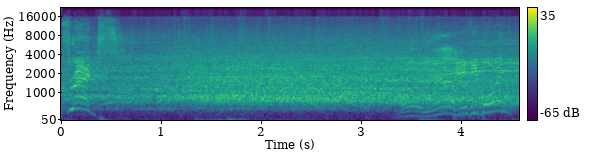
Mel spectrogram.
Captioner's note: crowd cheering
